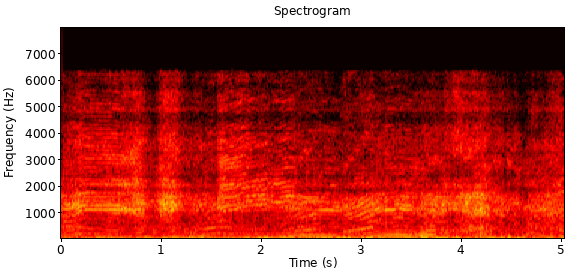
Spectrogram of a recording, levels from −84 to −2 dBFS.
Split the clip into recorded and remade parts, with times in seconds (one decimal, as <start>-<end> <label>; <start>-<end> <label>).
0.0-0.6 recorded; 0.6-1.4 remade; 1.4-3.5 recorded; 3.5-5.0 remade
